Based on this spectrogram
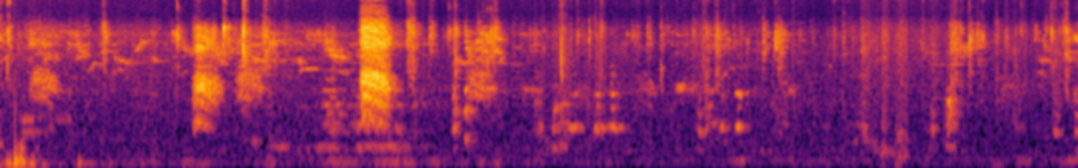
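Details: Crow giving two loud, harsh, raspy caws about two seconds apart, with softer scattered calls and chirps in between and a low steady hum beneath.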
